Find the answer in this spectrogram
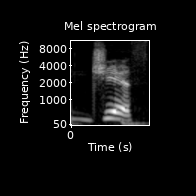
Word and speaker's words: GIF: I say gif. The creator said that's how you say it.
